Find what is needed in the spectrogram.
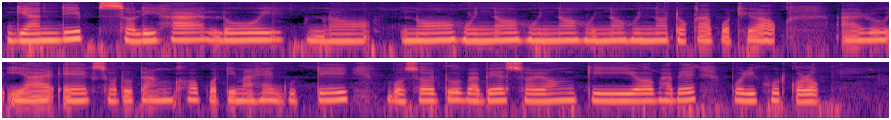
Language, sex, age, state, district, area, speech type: Assamese, female, 30-45, Assam, Sivasagar, rural, read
